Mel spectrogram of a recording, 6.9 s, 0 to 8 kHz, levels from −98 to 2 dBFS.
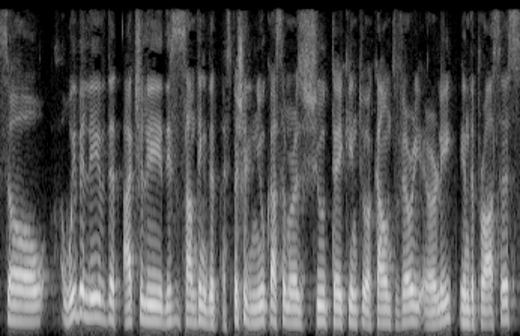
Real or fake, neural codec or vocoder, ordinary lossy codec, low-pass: real; none; MP3, 48 kbps; 7.2 kHz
